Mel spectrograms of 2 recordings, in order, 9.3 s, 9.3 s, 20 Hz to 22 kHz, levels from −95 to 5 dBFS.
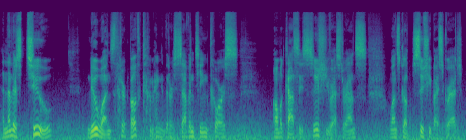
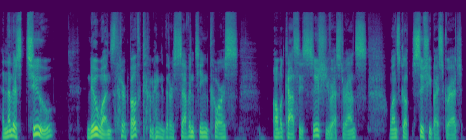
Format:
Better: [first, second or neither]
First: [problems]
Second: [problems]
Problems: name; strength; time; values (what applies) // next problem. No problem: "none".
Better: second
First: wind noise on the microphone; occasional gusts; 20 dB below the speech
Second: none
